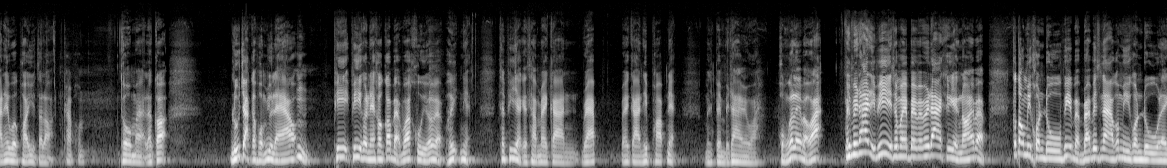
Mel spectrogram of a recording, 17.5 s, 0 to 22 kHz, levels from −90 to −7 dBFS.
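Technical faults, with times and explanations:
No technical faults detected.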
